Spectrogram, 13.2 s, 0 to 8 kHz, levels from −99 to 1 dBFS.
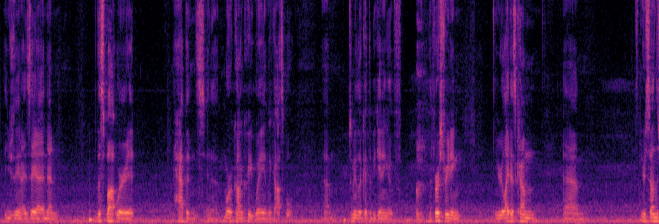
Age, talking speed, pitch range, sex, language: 30-49, 165 wpm, 105-125 Hz, male, English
